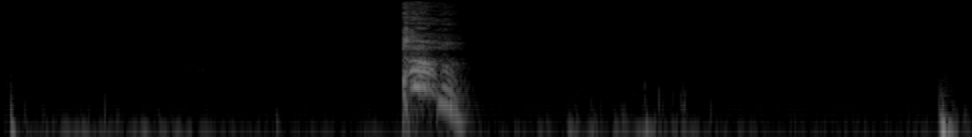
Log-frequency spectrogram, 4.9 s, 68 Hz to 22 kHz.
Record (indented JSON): {
  "cough_length": "4.9 s",
  "cough_amplitude": 3269,
  "cough_signal_mean_std_ratio": 0.25,
  "survey_phase": "beta (2021-08-13 to 2022-03-07)",
  "age": "45-64",
  "gender": "Male",
  "wearing_mask": "No",
  "symptom_fatigue": true,
  "symptom_onset": "12 days",
  "smoker_status": "Never smoked",
  "respiratory_condition_asthma": false,
  "respiratory_condition_other": false,
  "recruitment_source": "REACT",
  "submission_delay": "1 day",
  "covid_test_result": "Negative",
  "covid_test_method": "RT-qPCR"
}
